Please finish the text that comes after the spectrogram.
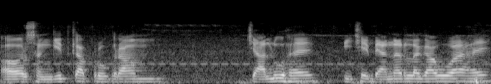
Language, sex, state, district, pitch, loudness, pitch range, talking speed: Hindi, male, Maharashtra, Gondia, 130 Hz, -16 LUFS, 125-140 Hz, 145 wpm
